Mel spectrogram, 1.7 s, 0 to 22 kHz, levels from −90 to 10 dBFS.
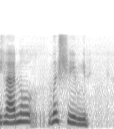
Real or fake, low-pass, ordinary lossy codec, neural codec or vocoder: fake; 7.2 kHz; none; codec, 16 kHz, 0.5 kbps, FreqCodec, larger model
